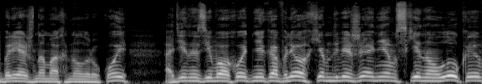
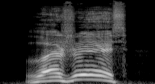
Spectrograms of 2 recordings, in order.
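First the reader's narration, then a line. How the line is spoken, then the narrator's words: Shout. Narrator (Russian): закричал Инген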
